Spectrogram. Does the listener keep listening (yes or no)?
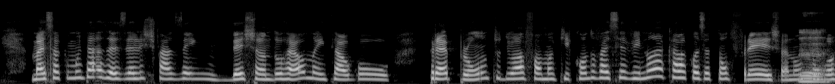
yes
